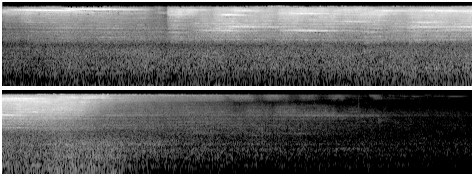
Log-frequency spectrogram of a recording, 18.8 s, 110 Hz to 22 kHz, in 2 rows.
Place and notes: In mittlerer Höhe, auf dem denkmalgeschützten, heute aber stillgelegten und zum Spazierweg umgenutzten Bahnviadukt, kündigt sich der auf nächsthöhere Ebene vorbeifahrende Zug bereits von Ferne an: zuerst ein Grollen, dann ein Sirren, schliesslich sein ganzes Gewicht, das alles andere verdrängt. Obwohl der Ort beinahe menschenleer ist, projiziert sich allerlei Menschliches über die gegenüberliegende, nun funktionslos gewordene Brandschutzwand eines Wohnblocks zu dem erhabenen Ort.
Art and the City: Hans Josephsohn (Grosse Liegende, 1995-2001)
Zürich District, Switzerland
